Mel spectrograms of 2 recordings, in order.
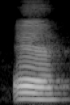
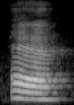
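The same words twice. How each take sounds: The two takes are said the same way.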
